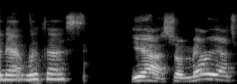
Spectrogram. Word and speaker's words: Maryott: with us yeah so marriott's pronounced just like the hotel but it's m-a-r-y-o-t-t and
